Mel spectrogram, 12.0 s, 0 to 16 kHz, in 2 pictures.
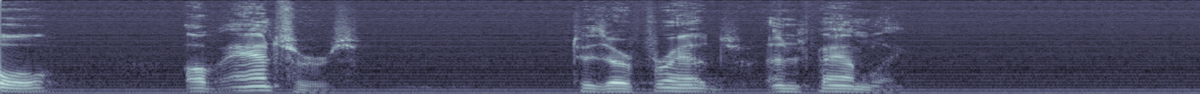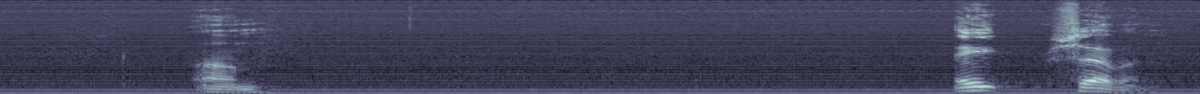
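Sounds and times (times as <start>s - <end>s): electrical mains hum: 0.0s - 12.0s.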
